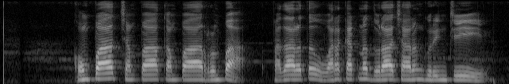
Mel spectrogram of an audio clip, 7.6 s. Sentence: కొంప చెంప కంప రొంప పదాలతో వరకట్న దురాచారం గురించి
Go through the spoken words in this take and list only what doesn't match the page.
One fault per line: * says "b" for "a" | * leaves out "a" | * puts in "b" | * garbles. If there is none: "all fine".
all fine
